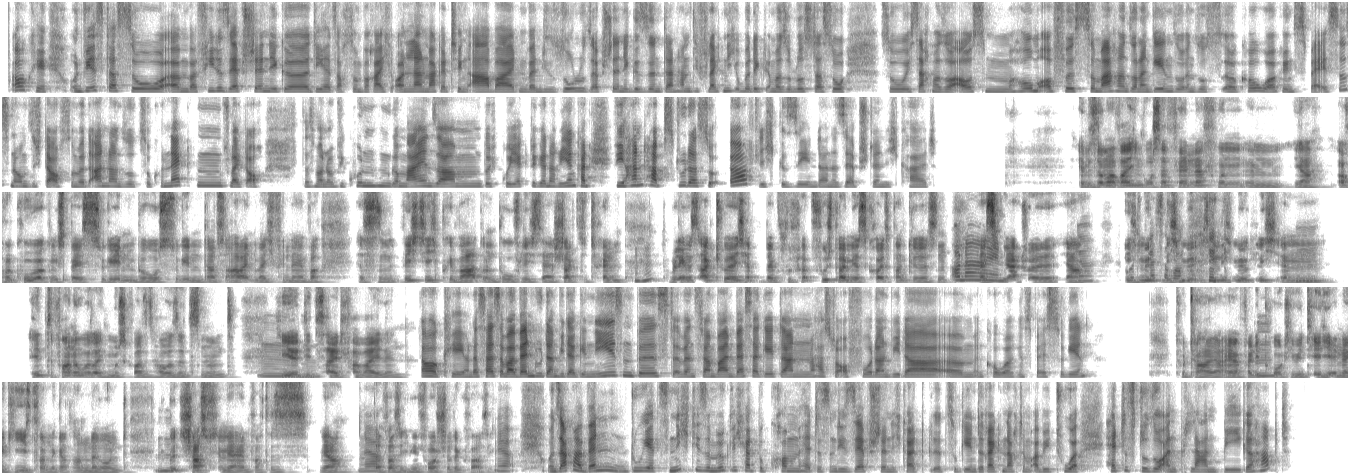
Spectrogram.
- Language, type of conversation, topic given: German, podcast, Wie entscheidest du, welche Chancen du wirklich nutzt?
- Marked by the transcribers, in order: in English: "connecten"; in English: "Coworking Space"; surprised: "Oh nein"; giggle; unintelligible speech; in English: "Coworking Space"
